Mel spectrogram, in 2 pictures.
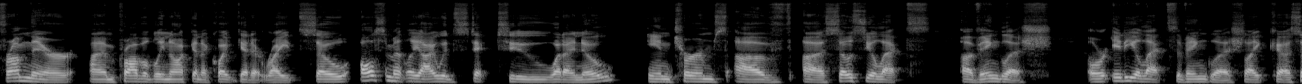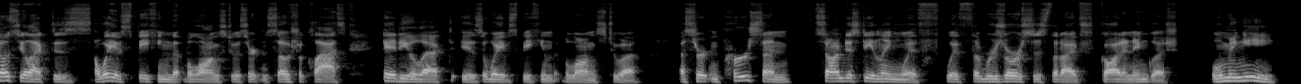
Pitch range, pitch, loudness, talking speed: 110-140 Hz, 120 Hz, -26 LUFS, 170 wpm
